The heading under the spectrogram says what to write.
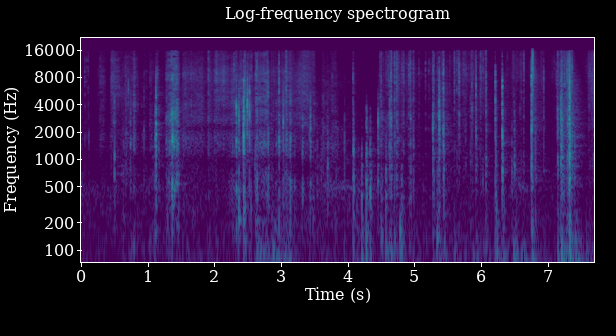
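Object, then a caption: Paper magazine. A wavy, water-wrinkled, dried paper magazine is flipped through and crinkled with long nails and fingertips. Dense, bright crinkling and rustling comes in quick bursts, with sharper crackling flips that stop almost at once.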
